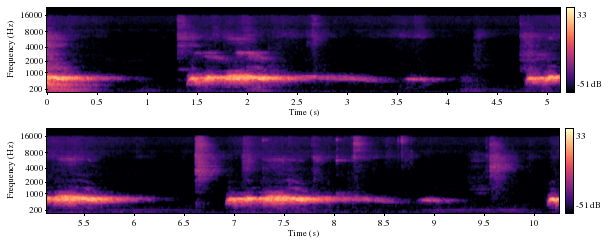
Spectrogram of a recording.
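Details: Kept spotted dove cooing to draw rival doves into a fight: low, rough, drawn-out phrases ending in a brief soft note, repeated about every three seconds over a faint low hum.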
